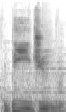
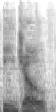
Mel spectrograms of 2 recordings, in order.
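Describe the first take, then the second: First: The name ends with an 'oo' sound. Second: The name ends with an 'oh' sound. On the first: The speaker calls it right. "I think that's how it's pronounced" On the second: The speaker calls it wrong. "I don't think it's"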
